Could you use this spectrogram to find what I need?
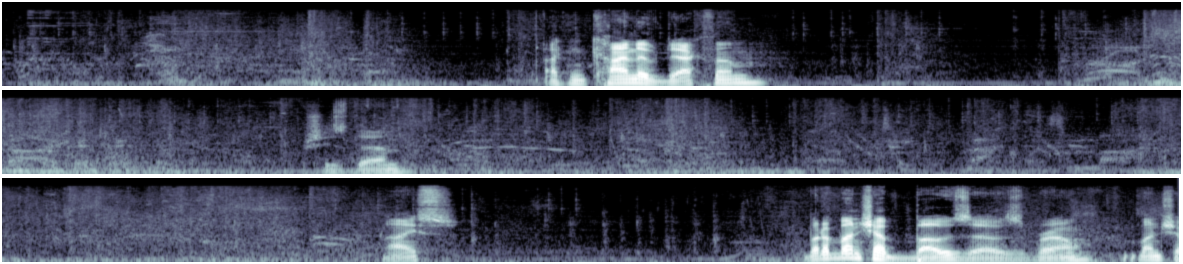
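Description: Magic blasts whoosh and crackle during a fantasy battle.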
